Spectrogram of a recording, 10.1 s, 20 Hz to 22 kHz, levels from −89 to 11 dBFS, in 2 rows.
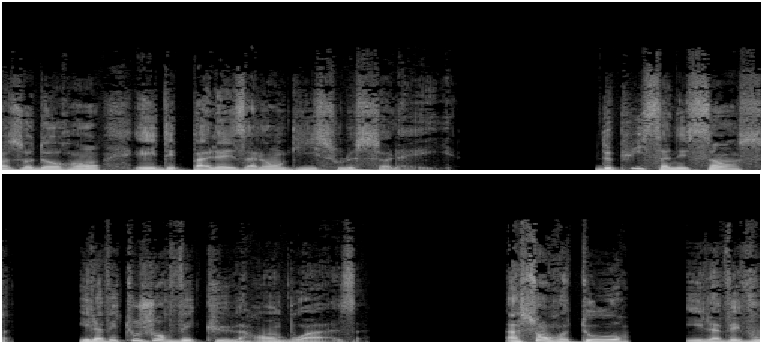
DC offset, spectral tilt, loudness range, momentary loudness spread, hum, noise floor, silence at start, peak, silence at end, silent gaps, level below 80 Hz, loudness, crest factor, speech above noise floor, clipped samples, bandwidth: under 0.1%; -6 dB/octave; 3 LU; 12 LU; none; under -90 dBFS; 0 s; -2 dBFS; 0 s; none; -36 dBFS; -20 LUFS; 18 dB; over 71 dB; under 0.1%; 15.5 kHz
